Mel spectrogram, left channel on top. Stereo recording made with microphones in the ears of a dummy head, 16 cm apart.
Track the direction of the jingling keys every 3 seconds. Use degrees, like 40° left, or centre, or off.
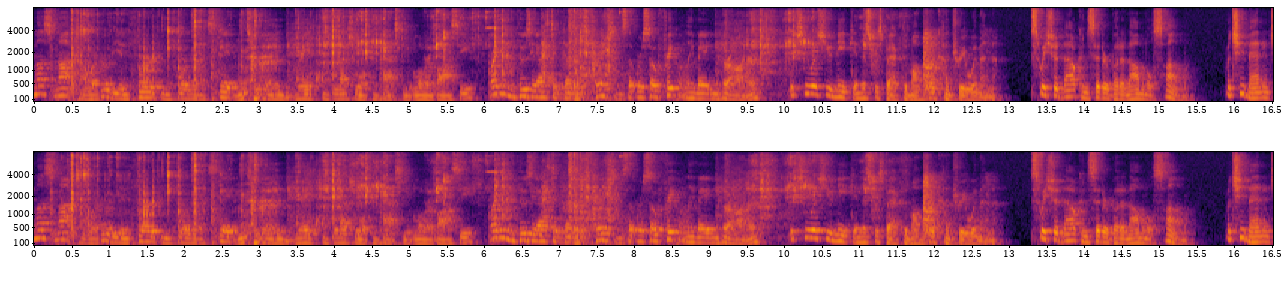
20° right, 20° left, 40° left, 50° left, off, off.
